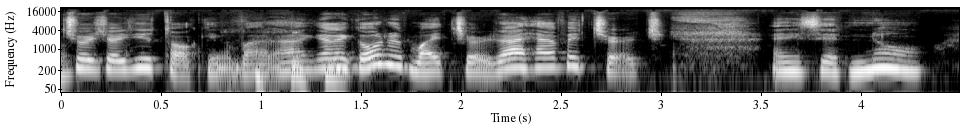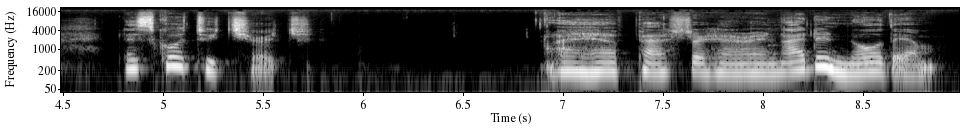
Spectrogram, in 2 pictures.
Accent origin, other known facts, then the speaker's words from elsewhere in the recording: Marshall Islands; now in Guam; I come from the Marshall Islands. I was uh, born and raised there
